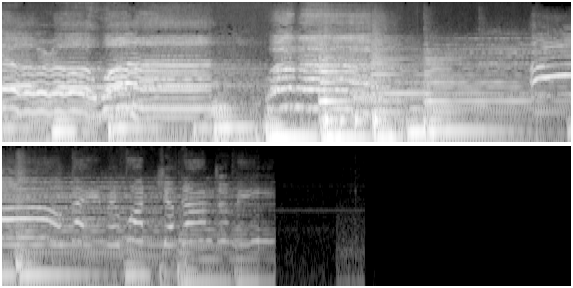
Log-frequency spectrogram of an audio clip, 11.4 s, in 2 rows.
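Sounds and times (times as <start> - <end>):
soul music: 0.0 - 8.4.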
